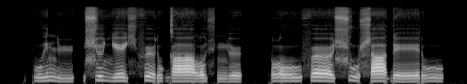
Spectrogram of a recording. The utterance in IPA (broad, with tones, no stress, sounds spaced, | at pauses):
p u˨˦ i̯ n y˩ | ɕ ø˥ ʎ eː˩˧˩ ç f ø˥˩ ɾ u˨˦ ɡ aː˩ lˠ u˩˧˩ ç ɲ ø˩ | lˠ uː˨˦ f œː˥˩ ɕ u˥˩ ɬ a˩˧˩ ɗ eː˩ ɾ u˩˧˩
